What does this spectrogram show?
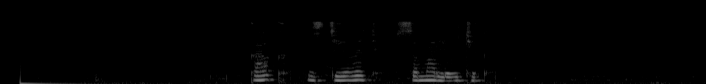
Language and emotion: Russian, neutral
